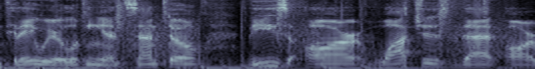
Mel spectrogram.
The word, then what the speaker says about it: Szanto: we are looking at zento these are watches that are very vintage inspired you can see here the z is silent so it's pronounced santo thyme vintage style time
